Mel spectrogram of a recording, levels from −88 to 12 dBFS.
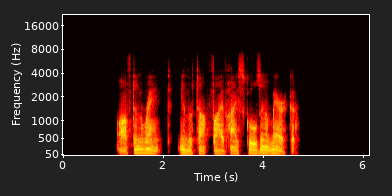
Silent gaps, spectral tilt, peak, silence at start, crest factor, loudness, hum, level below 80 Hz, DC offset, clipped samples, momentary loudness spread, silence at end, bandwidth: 1.99-2.09 s, 2.18-2.29 s; -7 dB/octave; -2 dBFS; 1.1 s; 20 dB; -21 LUFS; none; -46 dBFS; under 0.1%; under 0.1%; 9 LU; 1.45 s; 6.6 kHz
